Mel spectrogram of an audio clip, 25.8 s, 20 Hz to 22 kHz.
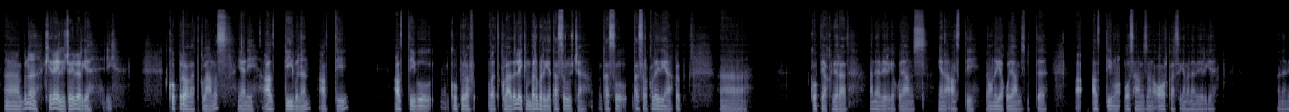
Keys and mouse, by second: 0.6 KP_7, 2.7 shift+middle click, 6.0 alt+d, 19.0 alt+d, 22.3 alt+d.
